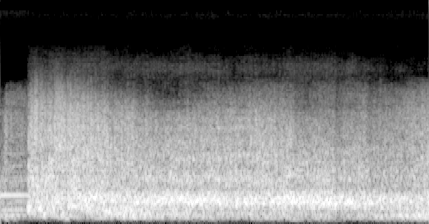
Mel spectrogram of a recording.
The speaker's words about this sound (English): As the pinpoint of sunlight reached the percussion cap, the gun exploded as though the trigger had been pulled.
